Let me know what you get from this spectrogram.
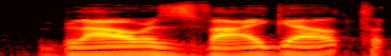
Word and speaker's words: Blauer Zweigelt: Third wine is Weinzer Krems Blauer Zweigelt Rosé 2014. – Wow. Very good German pronunciation.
